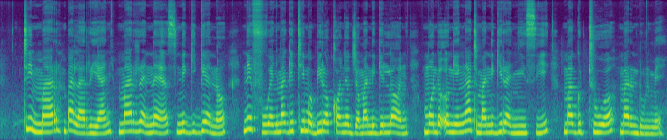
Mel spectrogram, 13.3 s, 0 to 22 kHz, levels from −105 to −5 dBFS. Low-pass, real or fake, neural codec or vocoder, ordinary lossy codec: none; real; none; none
